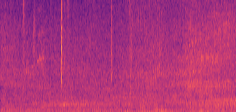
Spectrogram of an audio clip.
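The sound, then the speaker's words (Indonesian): A steady roar of busy Sunday road traffic in front of Bandung Trade Mall in Bandung as someone crosses the road, with engines droning continuously and motorcycles passing by, their sound swelling and fading against the constant background rumble. “nah iya yang nyebrang di hadap Bandung Trade Mall nih BTM anjir seramai pisan. sumpah kemana nyebrang nah iya ramai gitu sepeda anjir motor mah gampang”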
